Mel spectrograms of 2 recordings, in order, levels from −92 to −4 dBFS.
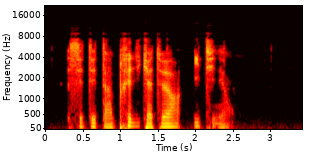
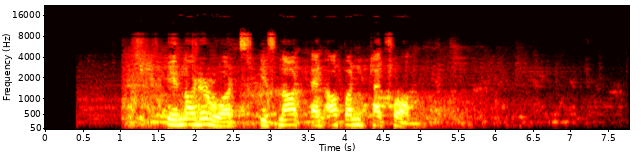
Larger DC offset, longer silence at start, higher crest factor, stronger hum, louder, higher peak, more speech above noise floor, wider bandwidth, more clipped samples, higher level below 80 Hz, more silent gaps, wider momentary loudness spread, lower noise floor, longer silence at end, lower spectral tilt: neither; second, 0.3 s vs 1.05 s; first, 28 dB vs 14 dB; neither; second, -29 LUFS vs -14 LUFS; second, -6 dBFS vs -2 dBFS; second, 42 dB vs 47 dB; about the same, 9.4 kHz vs 9.2 kHz; neither; first, -46 dBFS vs -54 dBFS; neither; second, 7 LU vs 16 LU; first, -73 dBFS vs -60 dBFS; second, 0.95 s vs 2.5 s; second, -3 dB/octave vs -6.5 dB/octave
